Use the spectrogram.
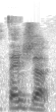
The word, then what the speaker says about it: Payshap: And by the way, I know you're struggling with the pronunciation. Payshap, right? Oh. That's what it is, Payshap.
